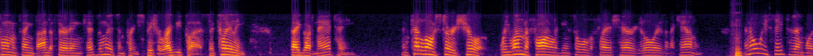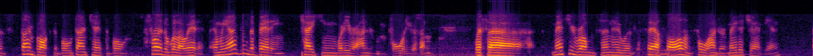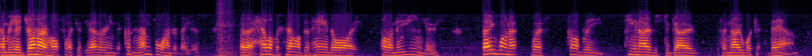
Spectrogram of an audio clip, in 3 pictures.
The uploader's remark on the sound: hits the phone and text lines to see what the listeners think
